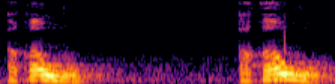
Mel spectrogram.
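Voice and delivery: "أقو" said alone, ending on a stressed "aw" glide; vowelless waw. Shown as a demonstration. Teacher showing the waw made vowelless, "أقو" isolated and stressed. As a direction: land firmly on the silent waw of "أقو". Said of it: "ثم الواو ساكنة".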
